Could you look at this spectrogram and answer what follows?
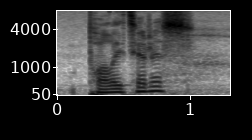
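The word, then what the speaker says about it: Polypterus: out the other day was it polyterrace that's what you should really call them silent p second p uh i am learning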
